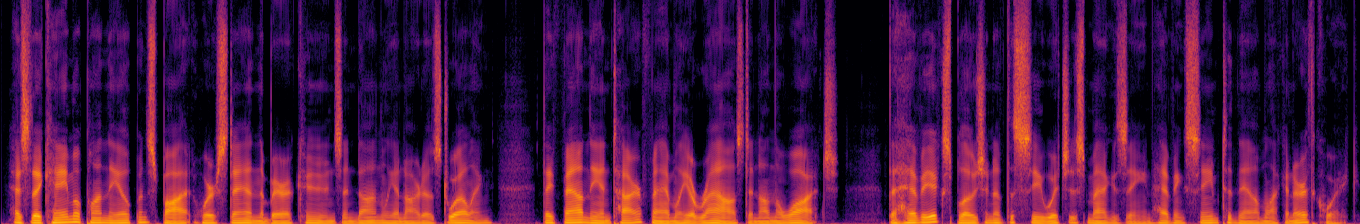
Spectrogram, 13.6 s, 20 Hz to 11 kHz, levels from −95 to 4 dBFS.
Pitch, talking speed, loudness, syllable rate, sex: 95 Hz, 175 wpm, -20 LUFS, 5.2 syllables/s, male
